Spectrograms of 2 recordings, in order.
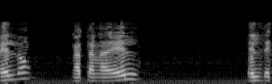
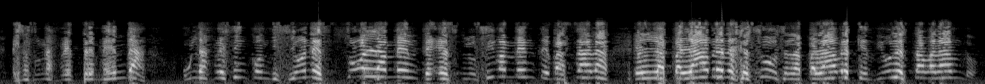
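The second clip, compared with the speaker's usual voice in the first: raised, loud and high sermon delivery; fervent pulpit preaching, pitch and volume lifted; 6 semitones higher, 5 dB louder than usual. Acted. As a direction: preach it out to the congregation at full force. Preaching at full force.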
